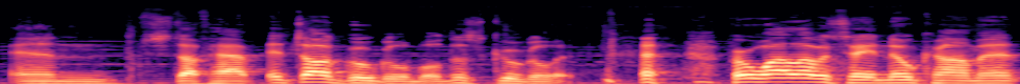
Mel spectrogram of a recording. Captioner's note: laughs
